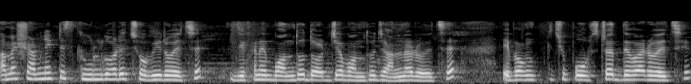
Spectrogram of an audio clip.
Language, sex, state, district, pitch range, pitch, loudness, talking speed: Bengali, female, West Bengal, Jalpaiguri, 200-240 Hz, 215 Hz, -14 LUFS, 165 wpm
